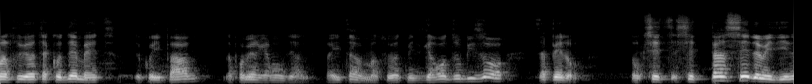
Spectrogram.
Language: French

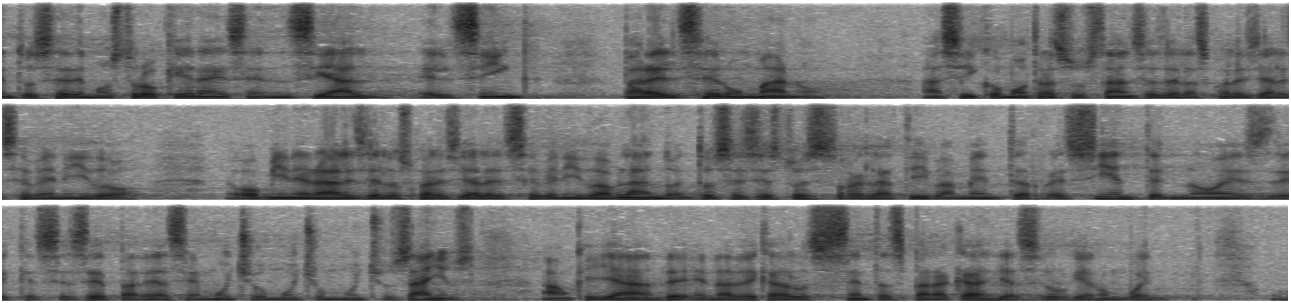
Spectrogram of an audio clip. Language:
Spanish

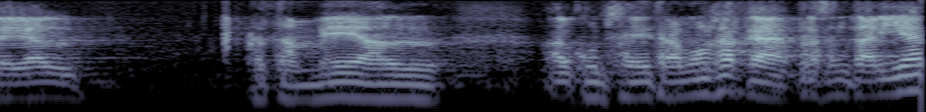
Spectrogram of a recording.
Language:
Catalan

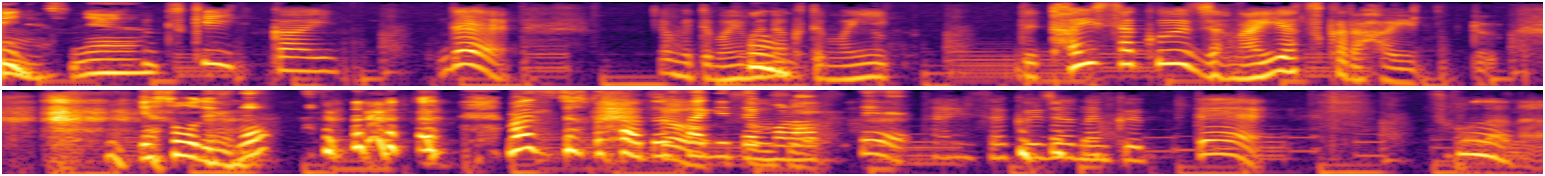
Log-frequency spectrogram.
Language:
Japanese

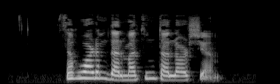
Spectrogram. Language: Pashto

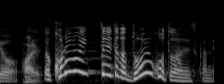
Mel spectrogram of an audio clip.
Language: Japanese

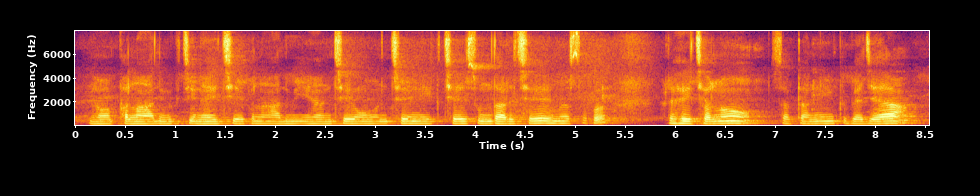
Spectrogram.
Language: Maithili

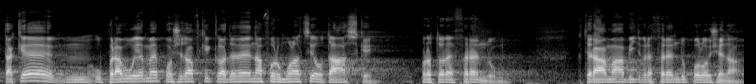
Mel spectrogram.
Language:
Czech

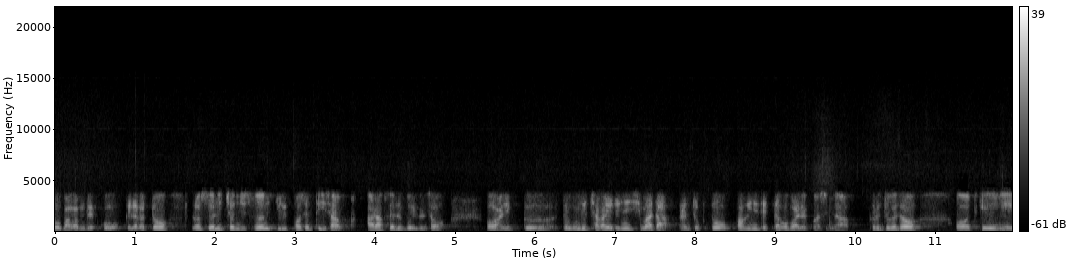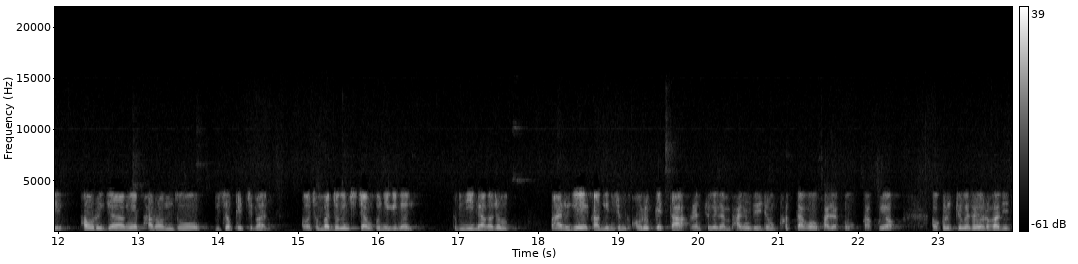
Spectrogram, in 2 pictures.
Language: Korean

